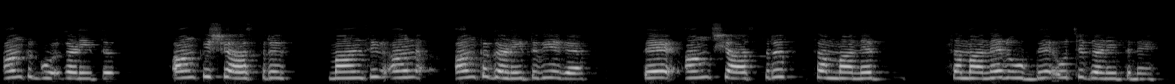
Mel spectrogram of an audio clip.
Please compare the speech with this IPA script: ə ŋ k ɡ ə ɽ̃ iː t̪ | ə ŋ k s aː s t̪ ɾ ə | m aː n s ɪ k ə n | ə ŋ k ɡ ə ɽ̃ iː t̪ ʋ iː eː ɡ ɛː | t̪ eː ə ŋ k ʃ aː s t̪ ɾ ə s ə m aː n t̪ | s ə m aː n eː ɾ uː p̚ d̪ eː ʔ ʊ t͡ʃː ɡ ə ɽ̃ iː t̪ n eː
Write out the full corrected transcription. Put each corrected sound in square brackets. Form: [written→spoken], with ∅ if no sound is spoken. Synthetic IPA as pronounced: ə ŋ k ɡ ə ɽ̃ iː t̪ | ə ŋ k [s→ʃ] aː s t̪ ɾ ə | m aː n s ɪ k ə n | ə ŋ k ɡ ə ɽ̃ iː t̪ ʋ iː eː ɡ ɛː | t̪ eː ə ŋ k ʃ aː s t̪ ɾ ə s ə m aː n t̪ | s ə m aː n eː ɾ uː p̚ d̪ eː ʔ ʊ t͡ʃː ɡ ə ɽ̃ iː t̪ n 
